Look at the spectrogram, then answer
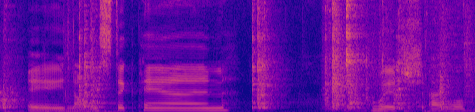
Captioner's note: pans clanking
